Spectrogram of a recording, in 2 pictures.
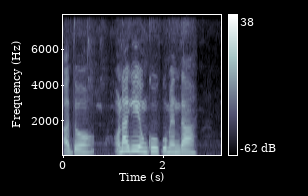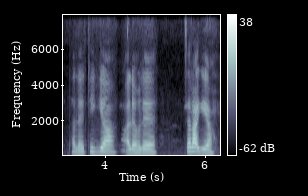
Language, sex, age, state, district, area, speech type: Santali, female, 18-30, West Bengal, Birbhum, rural, spontaneous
